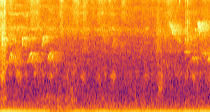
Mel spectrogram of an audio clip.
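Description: Faint outdoor ambience: birds chirping here and there over a steady low rumble.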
